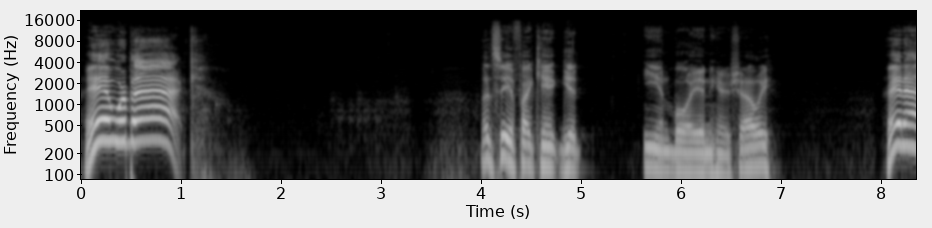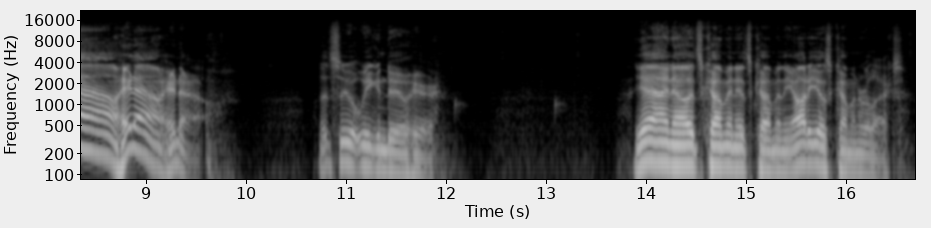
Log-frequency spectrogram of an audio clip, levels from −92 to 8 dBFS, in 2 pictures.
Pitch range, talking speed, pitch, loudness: 105-150 Hz, 140 wpm, 125 Hz, -24 LUFS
